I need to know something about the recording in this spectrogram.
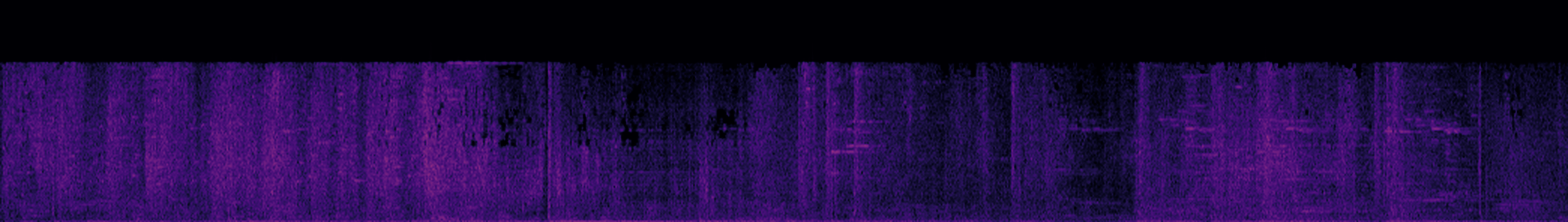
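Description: Magic spells crackle and blast.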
